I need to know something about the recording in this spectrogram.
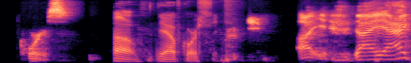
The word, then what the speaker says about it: Chorus: It's not Chorvis, it's Chorus.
